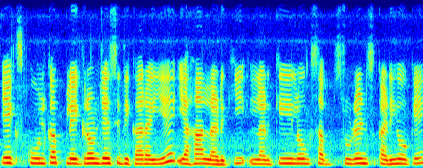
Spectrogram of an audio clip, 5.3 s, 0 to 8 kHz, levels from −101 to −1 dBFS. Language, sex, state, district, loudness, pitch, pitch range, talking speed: Hindi, female, Chandigarh, Chandigarh, -16 LUFS, 225 Hz, 210-235 Hz, 205 wpm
